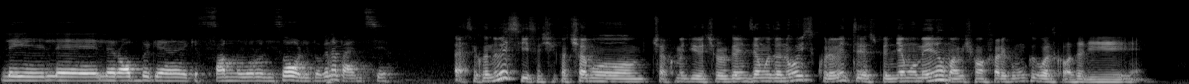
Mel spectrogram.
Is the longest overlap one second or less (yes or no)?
yes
